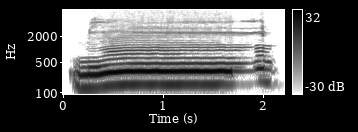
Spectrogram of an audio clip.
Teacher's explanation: দুই ঠোঁটের ভিজে অংশ হতে উচ্চারিত হয় মিম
